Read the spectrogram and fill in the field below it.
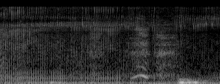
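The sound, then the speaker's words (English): A voice makes a short, low, buzzing fart imitation near the end, preceded by a brief rising vocal squeak, against a faint hiss of background noise. “Like, you just be sleeping and then you hear just a loud ass fart.”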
